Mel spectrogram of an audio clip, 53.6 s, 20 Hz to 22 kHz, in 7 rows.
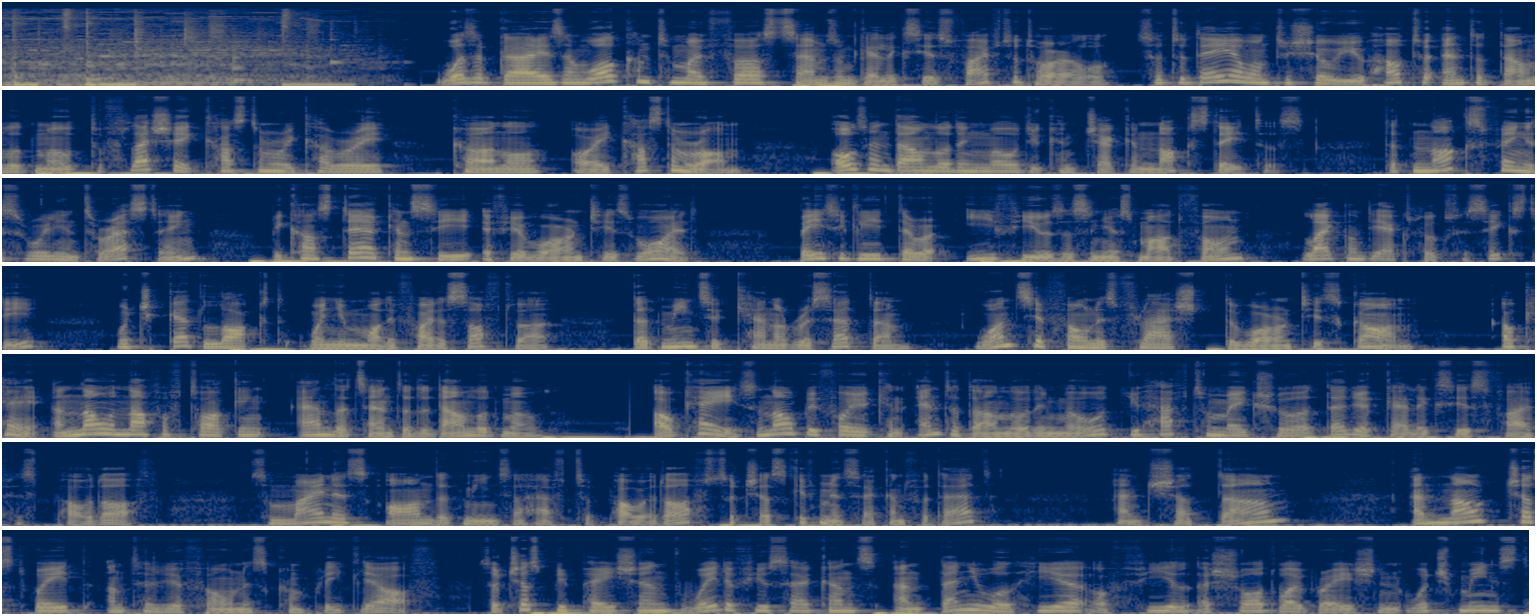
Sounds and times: Speech: 2.2s - 43.3s, 43.9s - 53.6s.

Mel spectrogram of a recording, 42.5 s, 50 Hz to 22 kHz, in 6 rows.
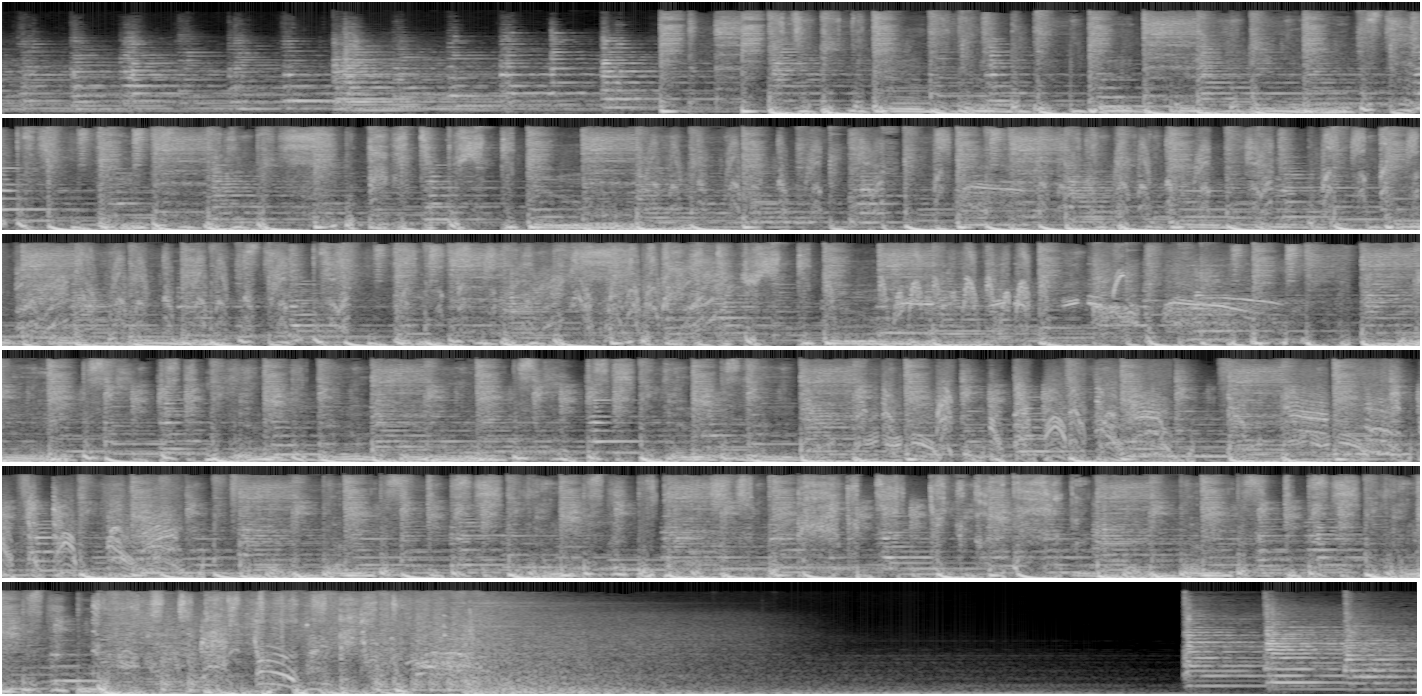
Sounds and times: Beatboxing: 3.3s - 38.0s.

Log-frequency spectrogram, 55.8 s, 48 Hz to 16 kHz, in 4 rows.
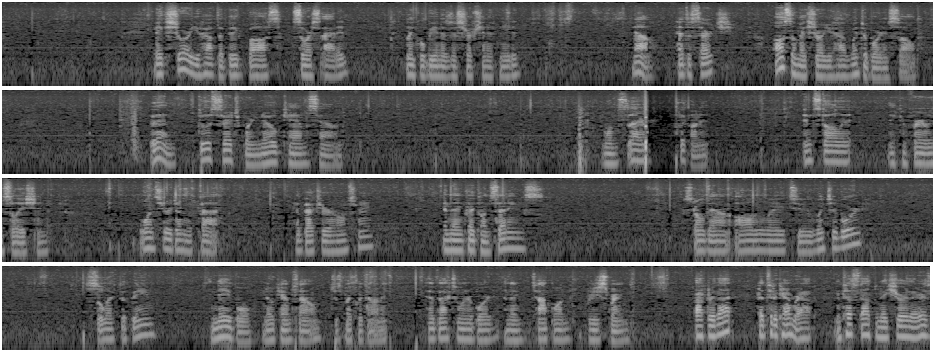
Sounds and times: Speech: 2.3s - 5.2s, 6.0s - 7.8s, 9.4s - 11.0s, 11.6s - 13.8s, 16.2s - 19.1s, 23.0s - 24.6s, 26.0s - 28.7s, 30.0s - 31.3s, 32.3s - 33.6s, 34.5s - 36.1s, 38.2s - 40.9s, 43.1s - 44.2s, 45.0s - 51.4s, 52.2s - 55.8s.

